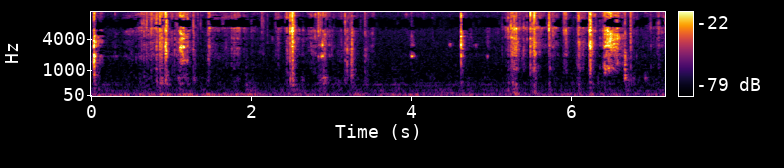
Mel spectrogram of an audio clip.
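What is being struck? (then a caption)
Bar of soap scraped with a blade. A black blade scrapes crumbly shavings off the surface and edges of a solid rectangular yellow bar of soap with a ribbed, stamped face, held in the hand. Quiet, bright scratchy scrapes and short crackling bursts come one after another over a soft low rumble, each dying away almost at once.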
